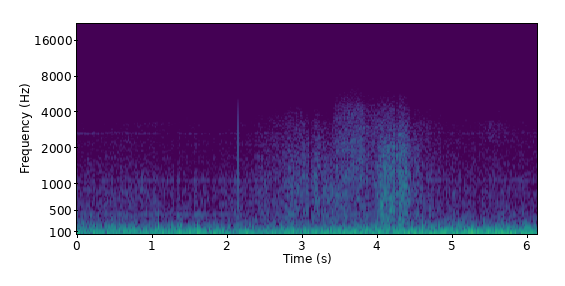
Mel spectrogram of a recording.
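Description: Wind rumbling steadily on an outdoor launch-pad microphone, with a brief rush of hiss rising and fading about three and a half seconds in and a faint click near two seconds.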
